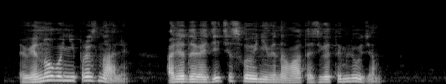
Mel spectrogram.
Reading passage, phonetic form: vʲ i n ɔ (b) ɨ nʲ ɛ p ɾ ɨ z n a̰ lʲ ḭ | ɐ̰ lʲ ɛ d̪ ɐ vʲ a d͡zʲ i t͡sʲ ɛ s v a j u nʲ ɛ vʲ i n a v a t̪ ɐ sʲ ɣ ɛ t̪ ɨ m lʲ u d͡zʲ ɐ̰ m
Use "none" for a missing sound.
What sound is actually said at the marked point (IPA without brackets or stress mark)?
v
